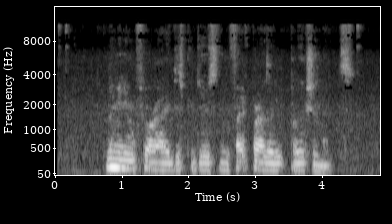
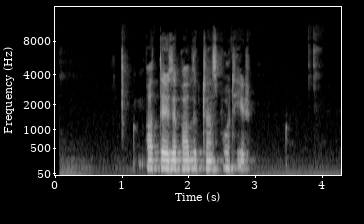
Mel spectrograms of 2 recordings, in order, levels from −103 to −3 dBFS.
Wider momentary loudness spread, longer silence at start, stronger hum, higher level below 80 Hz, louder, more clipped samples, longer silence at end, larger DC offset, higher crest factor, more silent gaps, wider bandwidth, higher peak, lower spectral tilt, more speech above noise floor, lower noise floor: about the same, 18 LU vs 19 LU; second, 0.75 s vs 1 s; neither; first, -54 dBFS vs -66 dBFS; first, -25 LUFS vs -34 LUFS; neither; second, 0.45 s vs 1.4 s; neither; about the same, 18 dB vs 22 dB; neither; first, 11.5 kHz vs 9.8 kHz; first, -6 dBFS vs -16 dBFS; first, -8 dB/octave vs -5.5 dB/octave; about the same, 36 dB vs 39 dB; second, -60 dBFS vs -72 dBFS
